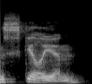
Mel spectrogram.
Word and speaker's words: Skillian: Well, my name is Devin Skillian, and it's a little bit of a mouthful. I tell people it rhymes with 7 million, but it's really interesting.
